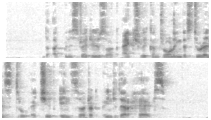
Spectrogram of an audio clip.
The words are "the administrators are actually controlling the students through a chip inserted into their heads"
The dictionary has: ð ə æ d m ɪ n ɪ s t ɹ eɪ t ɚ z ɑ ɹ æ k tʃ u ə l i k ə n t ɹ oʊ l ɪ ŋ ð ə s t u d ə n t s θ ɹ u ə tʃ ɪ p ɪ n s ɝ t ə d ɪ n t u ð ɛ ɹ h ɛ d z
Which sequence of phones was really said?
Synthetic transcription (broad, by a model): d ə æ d m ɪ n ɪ s t ɹ eɪ t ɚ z ɑ ɹ æ k tʃ u ə l i k ə n t ɹ oʊ l ɪ ŋ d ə s t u d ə n t s t ɹ u ə tʃ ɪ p ɪ n s ɝ t ə d ɪ n t u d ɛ ɹ h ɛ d s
